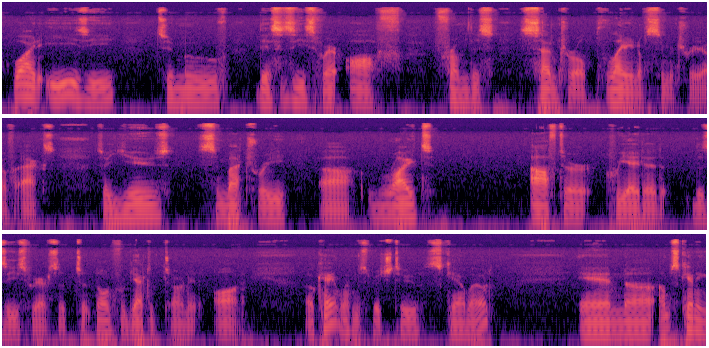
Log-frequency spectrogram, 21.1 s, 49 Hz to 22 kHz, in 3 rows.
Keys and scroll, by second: 17.8 e.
